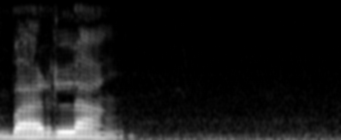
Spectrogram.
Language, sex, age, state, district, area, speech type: Bodo, female, 18-30, Assam, Baksa, rural, read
